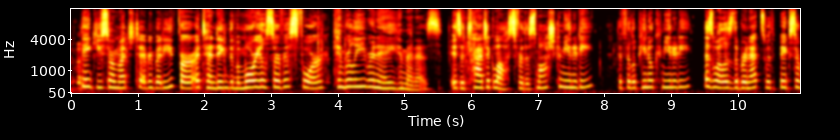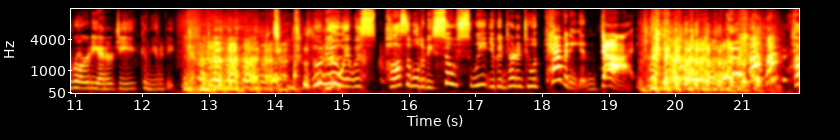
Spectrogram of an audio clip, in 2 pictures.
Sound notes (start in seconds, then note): 12.6 laughing; 19.4 laughing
